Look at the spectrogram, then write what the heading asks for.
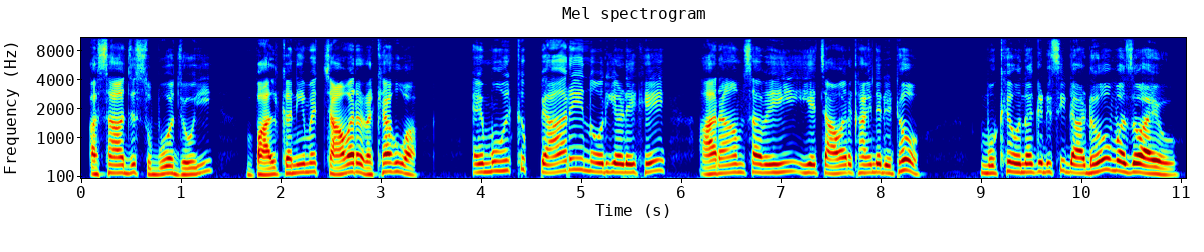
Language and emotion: Sindhi, happy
